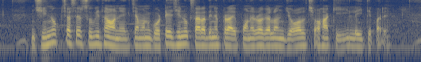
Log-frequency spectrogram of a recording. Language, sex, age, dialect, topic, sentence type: Bengali, male, 31-35, Western, agriculture, statement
